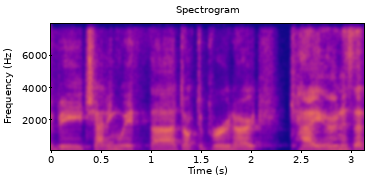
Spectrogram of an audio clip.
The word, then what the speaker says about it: Cayoun: Bruno Cayoun.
